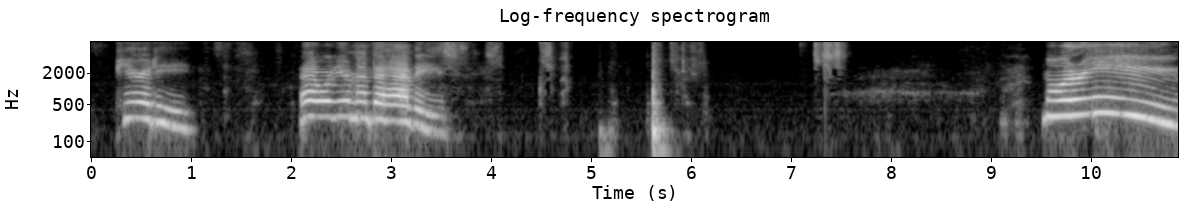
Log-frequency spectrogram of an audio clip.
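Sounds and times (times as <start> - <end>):
speech: 0.3 - 1.1, 2.1 - 3.6, 9.5 - 10.8
deck of cards shuffling: 3.9 - 6.2, 7.2 - 7.6.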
